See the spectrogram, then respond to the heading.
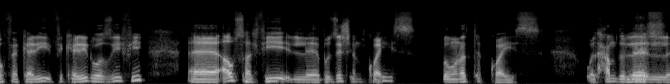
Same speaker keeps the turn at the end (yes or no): yes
